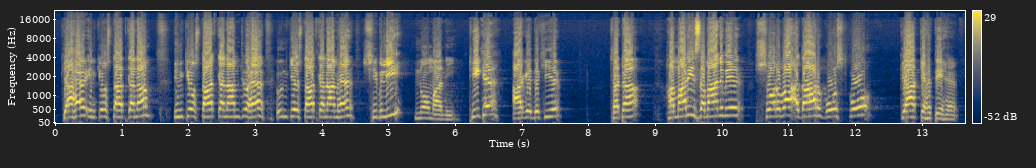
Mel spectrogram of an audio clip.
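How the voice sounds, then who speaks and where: A man teaching an exam-prep lesson, reading out questions and answers, repeating them and checking that students follow. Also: very high voice.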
